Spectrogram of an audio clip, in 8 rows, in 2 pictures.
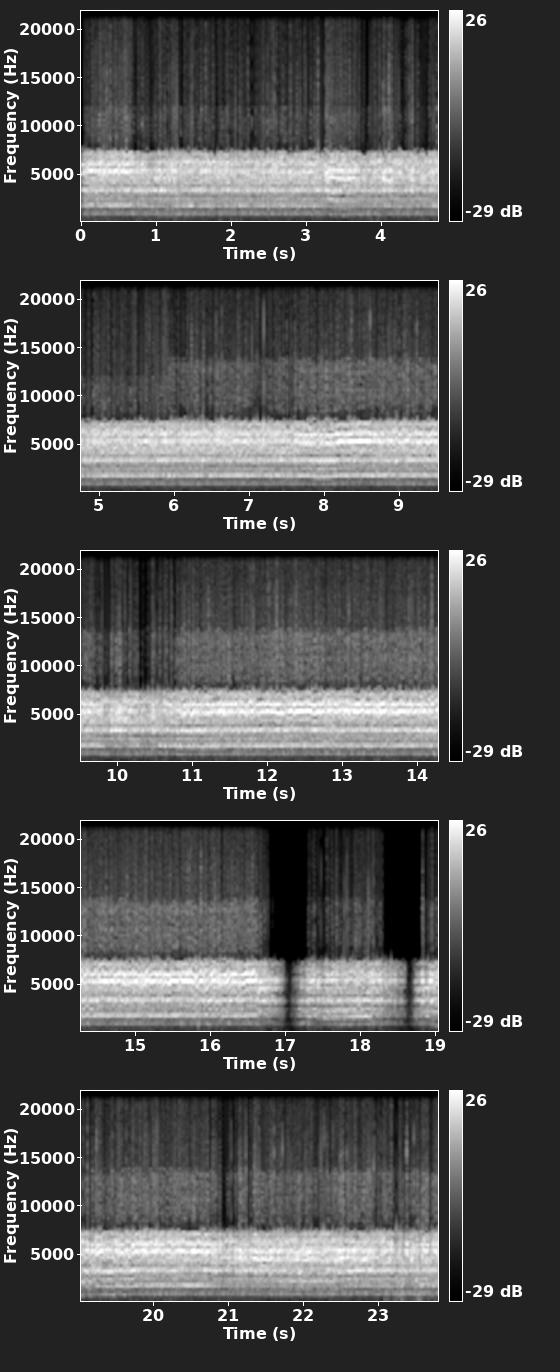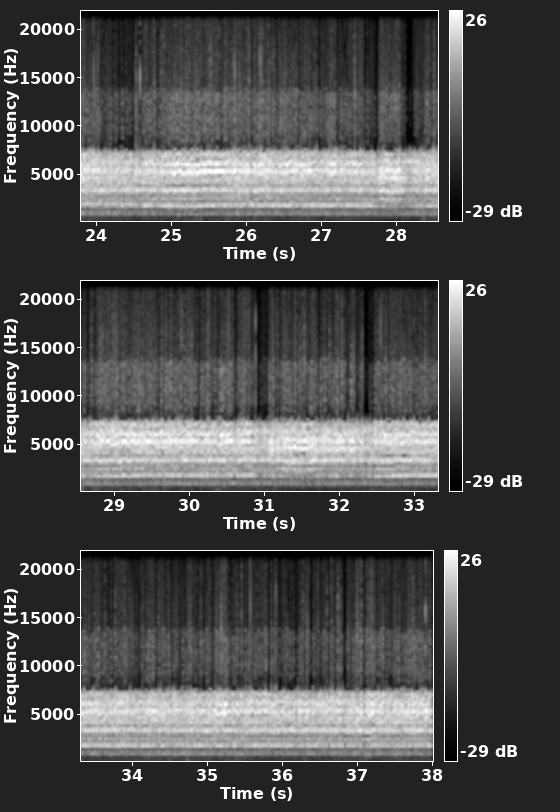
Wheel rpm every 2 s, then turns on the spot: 230, 230, 230, 230, 230, 220, 210, 210, 150, 130, 220, 230, 230, 230, 230, 230, 230, 230, 230.
none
